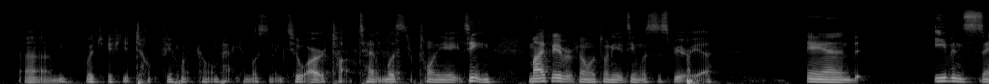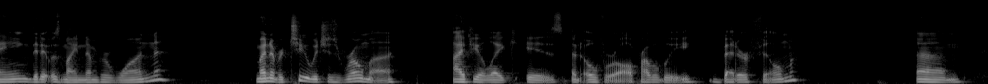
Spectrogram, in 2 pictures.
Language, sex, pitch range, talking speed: English, male, 105-115 Hz, 150 wpm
